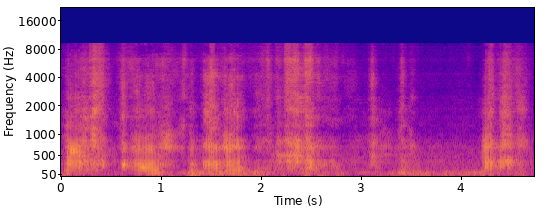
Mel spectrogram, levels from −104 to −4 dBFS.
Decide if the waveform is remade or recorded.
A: remade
